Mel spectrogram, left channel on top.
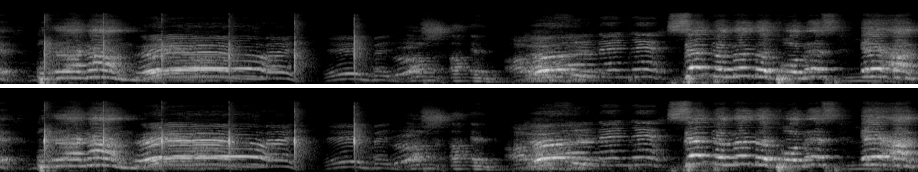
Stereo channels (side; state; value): both; normal; correlation 0.36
